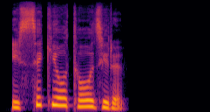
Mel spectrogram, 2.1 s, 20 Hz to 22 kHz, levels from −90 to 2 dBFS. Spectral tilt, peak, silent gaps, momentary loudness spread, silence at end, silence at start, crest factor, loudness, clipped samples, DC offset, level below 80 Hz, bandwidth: -5.5 dB/octave; -6 dBFS; none; 5 LU; 0.85 s; 0.15 s; 14 dB; -19 LUFS; under 0.1%; under 0.1%; -76 dBFS; 20 kHz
